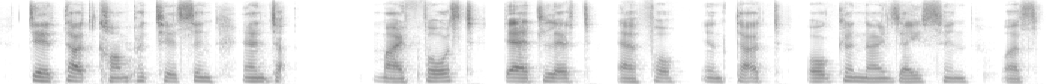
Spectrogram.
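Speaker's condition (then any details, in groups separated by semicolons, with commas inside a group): Cerebral palsy; affects speech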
